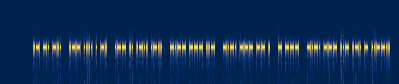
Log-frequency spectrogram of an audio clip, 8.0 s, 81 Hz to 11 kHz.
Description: Morse code, heard as a keyed tone, about 50 wpm, 700 Hz. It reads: AND WHEN WILL YOU COME TO COURT?
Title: Sentences from Top 1600 Words 50wpm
